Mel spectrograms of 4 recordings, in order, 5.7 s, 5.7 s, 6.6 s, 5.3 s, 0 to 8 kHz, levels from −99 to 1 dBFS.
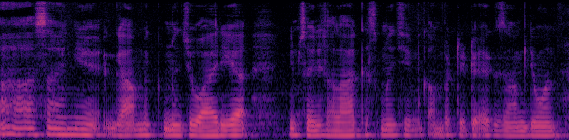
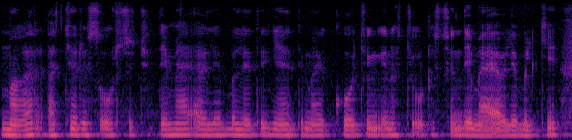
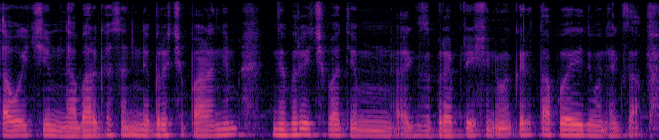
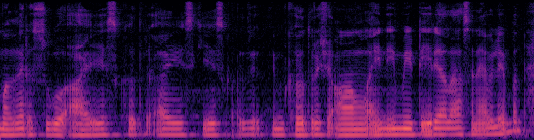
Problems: low volume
